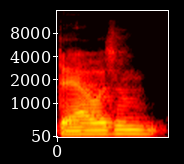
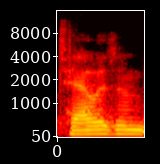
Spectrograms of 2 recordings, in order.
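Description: First: The word begins with a D sound. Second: The word begins with a T sound. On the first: "they pronounce it Taoism with a D" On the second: "which is spelled with a T, like Taoism"

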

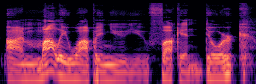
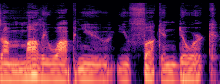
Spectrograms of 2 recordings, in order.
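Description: First: It is said in a sports announcer voice. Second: It is said in an ordinary speaking voice.

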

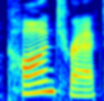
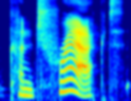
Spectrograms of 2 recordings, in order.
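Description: First: The stress is on the first syllable. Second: The stress is on the last syllable. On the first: The word is a noun. "Contract is a noun" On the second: The word is a verb. "And contract is a verb"

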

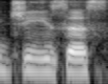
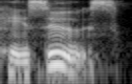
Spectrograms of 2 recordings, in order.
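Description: First: The name is said with English sounds. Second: The name is said with Spanish sounds. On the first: This is how English speakers say the name. "they don't say Jesus" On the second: This is how Latin and Mexican cultures say the name. "they would say Jesus. So there is a difference in the pronunciation"

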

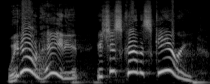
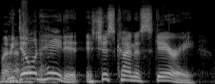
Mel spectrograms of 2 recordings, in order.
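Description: First: It is said in a King Mickey impression. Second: It is read in the speaker's normal voice.

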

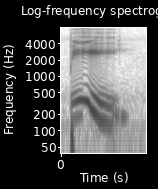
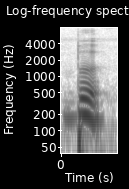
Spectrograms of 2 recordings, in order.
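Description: First: It is said as the full letter name. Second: It is said as a short consonant sound. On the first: The speaker calls it wrong. "Instead of saying B" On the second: The speaker calls it right. "You do more the sound like B"

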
